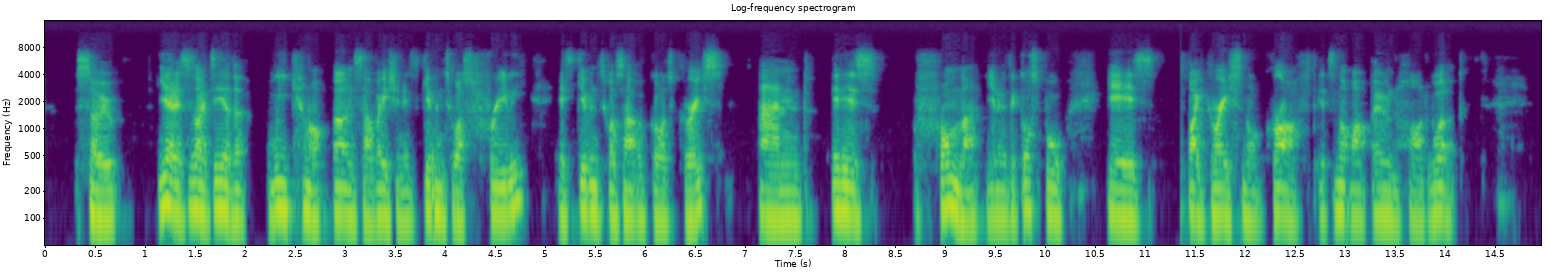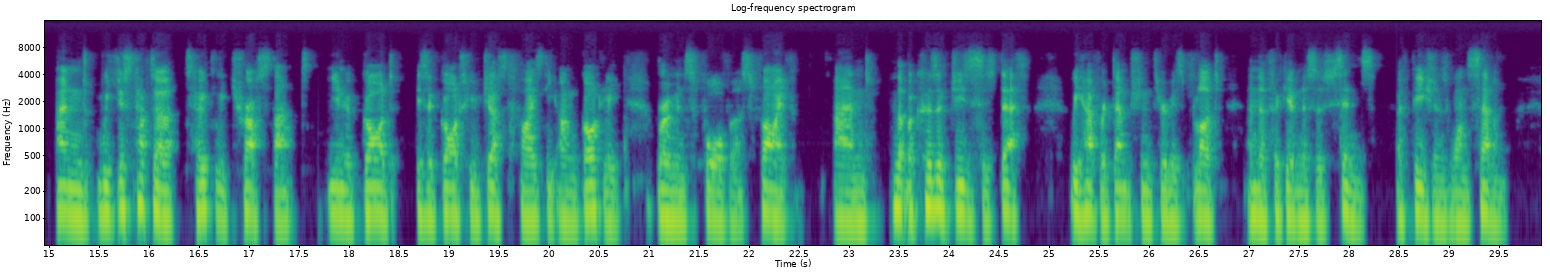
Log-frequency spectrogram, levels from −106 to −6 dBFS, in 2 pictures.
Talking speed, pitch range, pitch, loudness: 170 wpm, 95-115 Hz, 105 Hz, -25 LUFS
